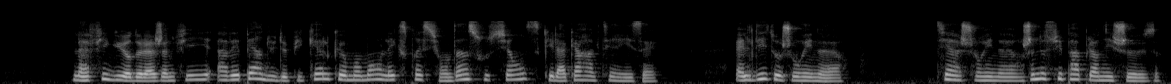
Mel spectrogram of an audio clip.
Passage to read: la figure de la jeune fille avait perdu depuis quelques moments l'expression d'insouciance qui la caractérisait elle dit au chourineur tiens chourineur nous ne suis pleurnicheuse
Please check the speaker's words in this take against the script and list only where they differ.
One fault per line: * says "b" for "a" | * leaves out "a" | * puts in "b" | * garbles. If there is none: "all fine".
* says "je" for "nous"
* puts in "pas"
